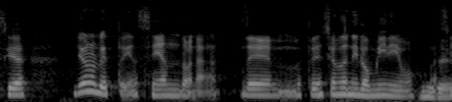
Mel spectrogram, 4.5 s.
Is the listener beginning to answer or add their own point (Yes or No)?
No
